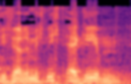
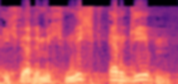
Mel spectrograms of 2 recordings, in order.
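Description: First: Said in the usual way. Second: Slow, weighty stress through NICHT ERGEBEN; emphatic refusal. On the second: Acted. Hiskia defying Sennacherib, slow emphatic refusal. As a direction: spell out NICHT ERGEBEN slowly and firmly.

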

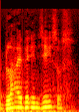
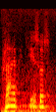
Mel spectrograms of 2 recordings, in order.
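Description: First: Slow, drawn-out exhortation at normal volume; slow encouragement. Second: Hushed, higher-pitched gentle urging; soft encouragement. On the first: Preacher encouraging believers to stay, slow and steady. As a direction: encourage them, stretching the words out. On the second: Preacher encouraging believers to stay, hushed and tender. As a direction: say it softly, nearly under your breath. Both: Acted. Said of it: "ermutigt werden".

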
